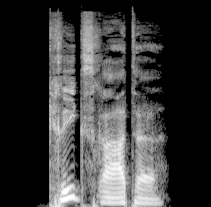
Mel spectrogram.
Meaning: dative singular of Kriegsrat
- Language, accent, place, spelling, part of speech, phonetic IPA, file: German, Germany, Berlin, Kriegsrate, noun, [ˈkʁiːksˌʁaːtə], De-Kriegsrate.ogg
